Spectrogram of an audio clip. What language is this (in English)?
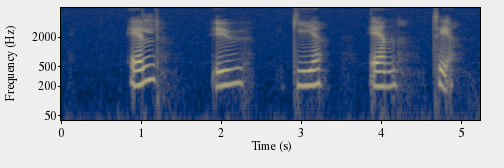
Swedish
